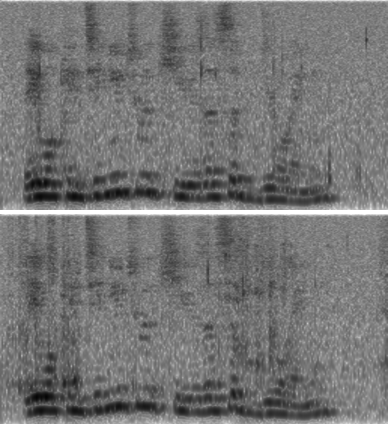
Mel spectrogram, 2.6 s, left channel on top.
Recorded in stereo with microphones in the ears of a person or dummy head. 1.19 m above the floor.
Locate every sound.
0.1 s a man speaking: 30° left (ahead or behind), 1.6 m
